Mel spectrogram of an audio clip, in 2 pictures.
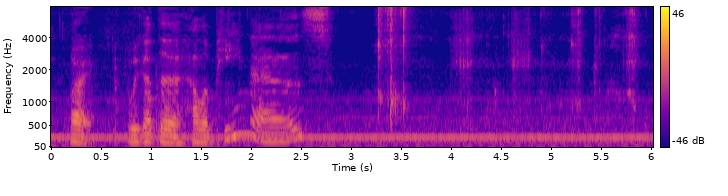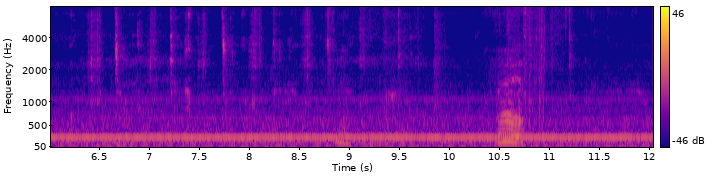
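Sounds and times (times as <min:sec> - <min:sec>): steady low hum: 0:00.0 - 0:12.0
crunchy chewing: 0:03.2 - 0:12.0.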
